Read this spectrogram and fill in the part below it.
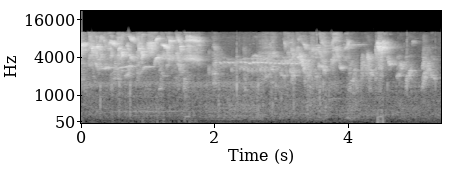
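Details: European serin song: a loud burst of rapid, high jangling notes, then a softer passage of thin twitters and short buzzes, rising again before fading out.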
